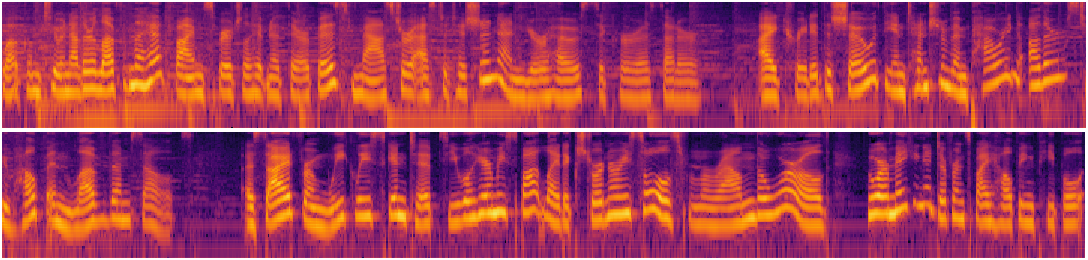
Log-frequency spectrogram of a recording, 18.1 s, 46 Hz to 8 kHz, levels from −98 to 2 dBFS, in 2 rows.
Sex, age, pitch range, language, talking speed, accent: female, 30-49, 175-255 Hz, English, 185 wpm, American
